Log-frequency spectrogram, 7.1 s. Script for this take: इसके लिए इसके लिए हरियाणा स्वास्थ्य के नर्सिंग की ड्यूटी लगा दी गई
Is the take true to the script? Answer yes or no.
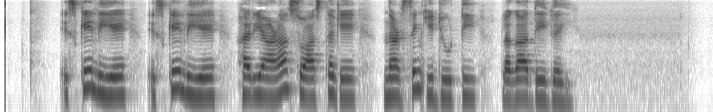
yes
